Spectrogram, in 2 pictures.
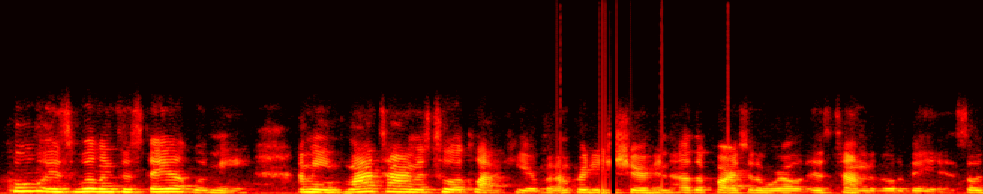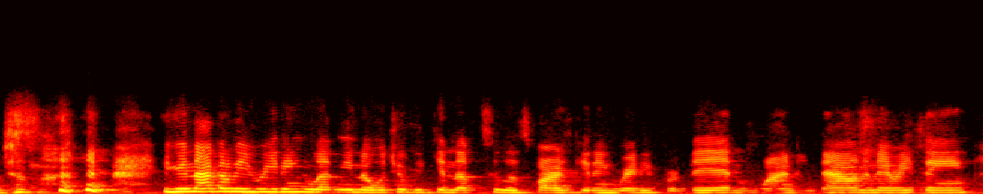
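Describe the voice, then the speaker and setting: A woman's voice: medium pitch, fairly even intonation, quick pace, muffled recording, slight background noise. A congested woman chatting casually as host of a reading livestream and laughing at her own jokes. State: congested from a cold. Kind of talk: casual chat. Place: at home.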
